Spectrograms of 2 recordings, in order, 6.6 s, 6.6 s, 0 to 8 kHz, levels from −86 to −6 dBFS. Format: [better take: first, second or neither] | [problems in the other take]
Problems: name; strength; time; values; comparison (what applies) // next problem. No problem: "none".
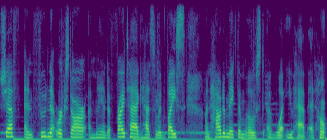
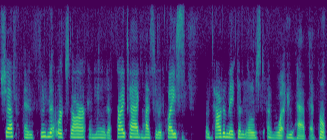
first | noise reduction (neural mask model Resemble Enhance denoiser)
